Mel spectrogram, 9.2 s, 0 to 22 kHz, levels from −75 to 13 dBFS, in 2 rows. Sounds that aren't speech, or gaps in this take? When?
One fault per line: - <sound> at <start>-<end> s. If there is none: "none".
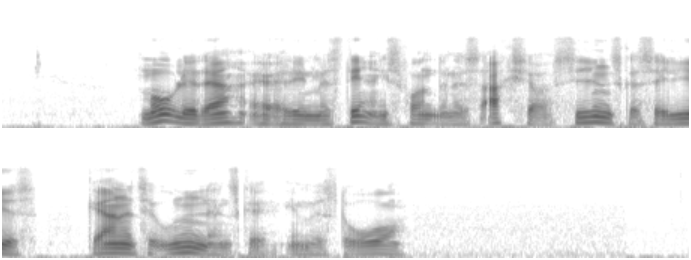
none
